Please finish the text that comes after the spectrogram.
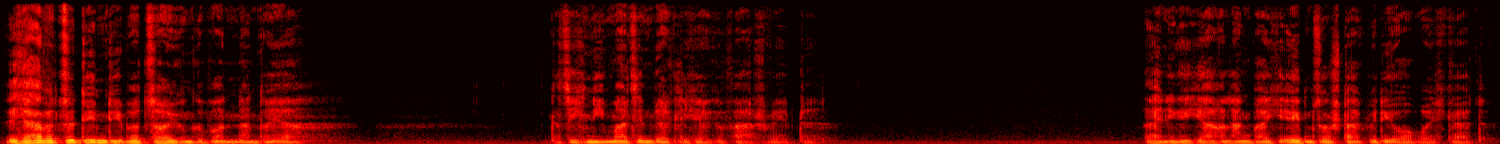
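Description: An actor playing a weary, bitter old scientist in a 1960s German radio play, speaking in formal, deliberate, sardonic phrases with a husky voice. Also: male voice, rumbling low, big pitch swings, darkish tone, heavily acted. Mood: grave self-accusation. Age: older. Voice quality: gravelly, husky, breathy.

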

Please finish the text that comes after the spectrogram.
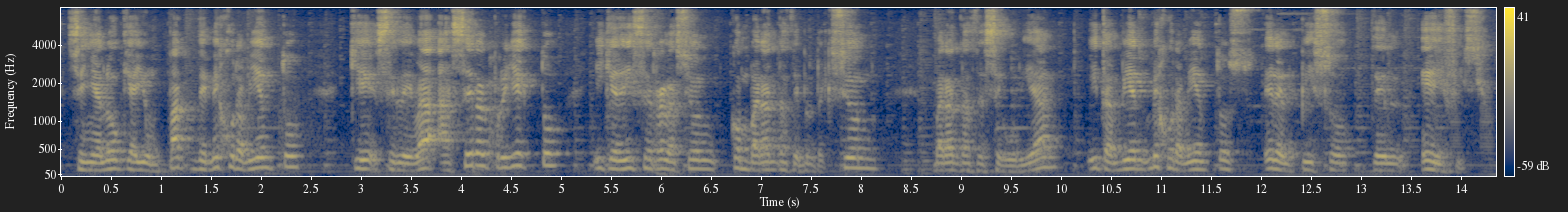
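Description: A Chilean man reads a scripted radio bulletin as its presenter. His voice sits a little high, and it rings with clear room echo over a music bed. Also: unhurried.

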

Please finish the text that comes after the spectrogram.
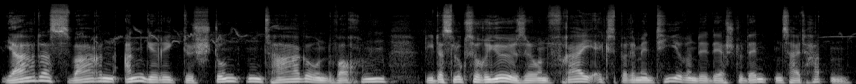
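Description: An actor in a radio drama playing a devoted scholarly friend who narrates his memories in a measured, formal, reflective way. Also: lowish voice, expressive, darkish tone. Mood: wistful, reflective.

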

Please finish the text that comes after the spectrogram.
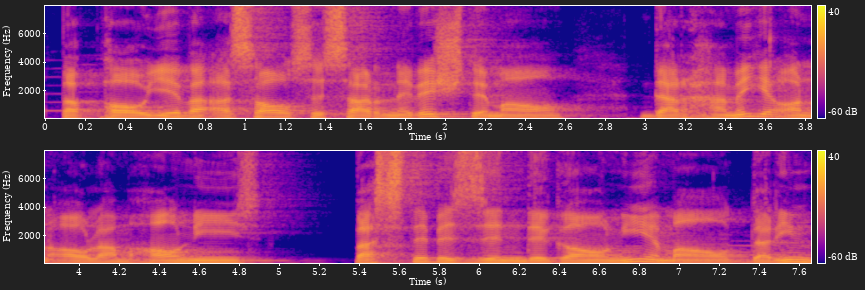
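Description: A man narrating a spiritual audiobook in a measured, solemn way, phrase by phrase. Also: mid-range voice. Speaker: audiobook reader. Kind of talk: scripted devotional narration.

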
